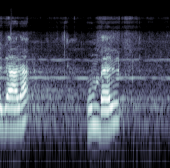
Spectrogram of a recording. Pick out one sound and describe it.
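A man calls out loudly in an echoing hall.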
